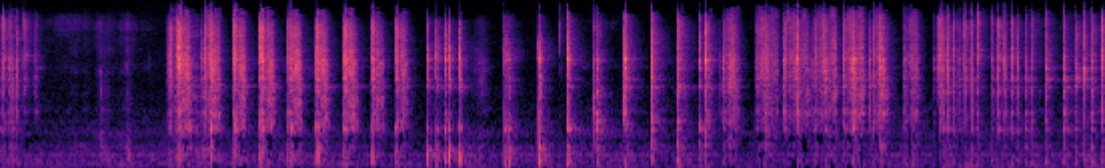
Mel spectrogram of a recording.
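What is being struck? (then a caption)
Pine plank sign. Long nails tap and scratch a solid pine plank sign, first held upright and then laid flat. After a brief, faint scratching start, a steady run of quick, dry, bright taps follows, each short and clicky with almost no low end or ring.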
